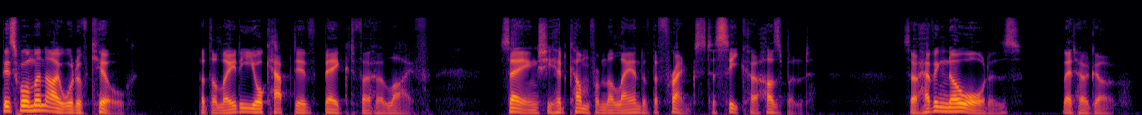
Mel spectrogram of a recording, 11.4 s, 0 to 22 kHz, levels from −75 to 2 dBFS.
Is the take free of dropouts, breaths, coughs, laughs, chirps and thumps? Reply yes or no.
yes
